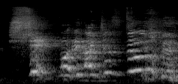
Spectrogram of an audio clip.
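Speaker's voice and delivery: high, loud panicked outburst; freaking out. Retold or imitated. New coach calls her upline after quitting, freaking out. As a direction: blurt it out in a hammed-up panic. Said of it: "I am freaking out".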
